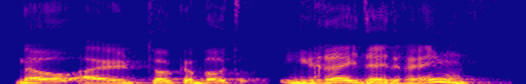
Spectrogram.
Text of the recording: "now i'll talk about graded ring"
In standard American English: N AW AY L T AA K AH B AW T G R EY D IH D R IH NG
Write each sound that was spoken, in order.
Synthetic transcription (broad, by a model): N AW AY L T AA K AH B AW T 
